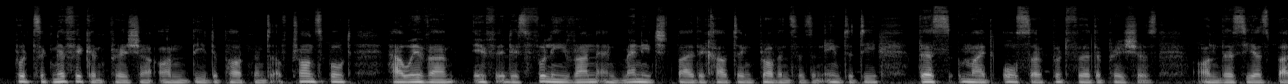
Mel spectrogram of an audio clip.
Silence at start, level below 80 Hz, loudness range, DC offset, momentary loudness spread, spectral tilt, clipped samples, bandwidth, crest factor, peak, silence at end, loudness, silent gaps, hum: 0.15 s; -56 dBFS; 3 LU; under 0.1%; 10 LU; -5.5 dB/octave; under 0.1%; 16 kHz; 18 dB; -12 dBFS; 0 s; -32 LUFS; none; none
